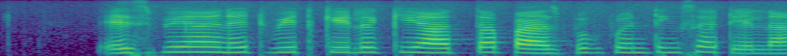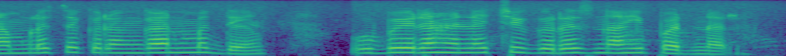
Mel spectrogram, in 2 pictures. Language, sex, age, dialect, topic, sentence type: Marathi, female, 18-24, Northern Konkan, banking, statement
